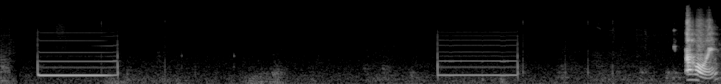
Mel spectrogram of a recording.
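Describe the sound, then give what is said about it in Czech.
A telephone ringback tone purrs twice down the line as someone calls a female friend from their phone, each steady electronic tone lasting about a second with a long quiet gap between, then a sudden loud click as the call connects. “a já zkusím vytočit nějakou svoji kamarádku”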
